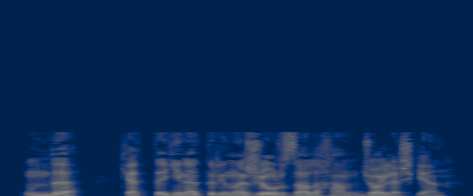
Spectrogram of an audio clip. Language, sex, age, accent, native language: Uzbek, male, 18-24, Sirdaryo, Uzbek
